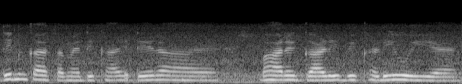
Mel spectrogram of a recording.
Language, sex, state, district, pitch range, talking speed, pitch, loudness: Hindi, female, Haryana, Rohtak, 190-205 Hz, 180 wpm, 195 Hz, -14 LUFS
